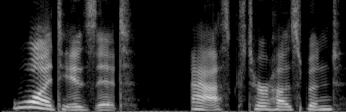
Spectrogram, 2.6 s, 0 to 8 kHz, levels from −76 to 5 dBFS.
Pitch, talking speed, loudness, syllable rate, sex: 230 Hz, 140 wpm, -18 LUFS, 3.9 syllables/s, female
